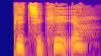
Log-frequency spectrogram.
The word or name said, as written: pizzikere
